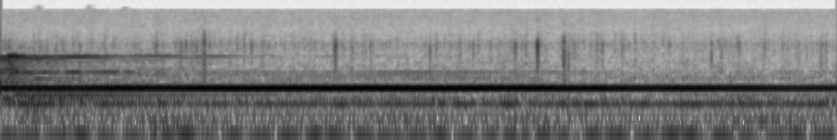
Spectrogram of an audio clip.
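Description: Orchestra holding one long sustained chord in a piano concerto, steady and then starting to fade near the end, with faint clicks of LP surface noise.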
